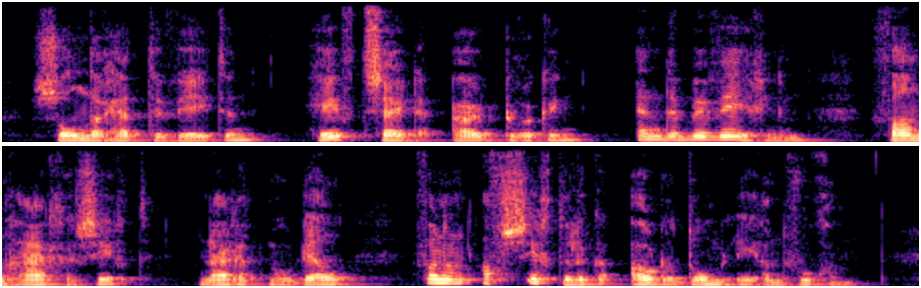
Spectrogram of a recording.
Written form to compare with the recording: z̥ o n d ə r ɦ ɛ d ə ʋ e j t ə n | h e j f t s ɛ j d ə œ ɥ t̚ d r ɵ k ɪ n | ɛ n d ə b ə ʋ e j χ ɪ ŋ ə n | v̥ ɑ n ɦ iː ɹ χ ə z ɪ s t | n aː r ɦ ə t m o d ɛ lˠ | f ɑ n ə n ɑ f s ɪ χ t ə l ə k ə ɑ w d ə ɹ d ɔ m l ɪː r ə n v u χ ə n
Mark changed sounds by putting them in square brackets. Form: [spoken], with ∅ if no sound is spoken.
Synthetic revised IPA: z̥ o n d ə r ɦ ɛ [t] ə ʋ e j t ə n | h e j f t s ɛ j d ə œ ɥ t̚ d r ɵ k ɪ [ŋ] | ɛ n d ə b ə ʋ e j χ ɪ ŋ ə n | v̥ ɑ n ɦ [aː] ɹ χ ə z ɪ [χ] t | n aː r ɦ ə t m o d ɛ lˠ | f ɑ n ə n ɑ f s ɪ χ t ə l ə k ə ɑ w d ə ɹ d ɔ m l ɪː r ə n v u χ ə n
